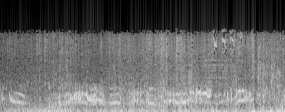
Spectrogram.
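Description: Pigeons coo in soft, throaty, rolling calls, with many low, warbling phrases repeating one after another over a steady background murmur.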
